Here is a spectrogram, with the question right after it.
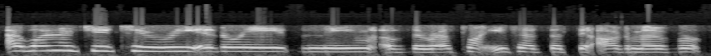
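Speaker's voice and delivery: ordinary talk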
